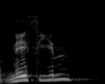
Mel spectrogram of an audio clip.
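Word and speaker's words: Nevi'im: De tweede staat N voor Nefiim. In het Hebreeuws schrijf je met een B, maar spreek je met een V uit.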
